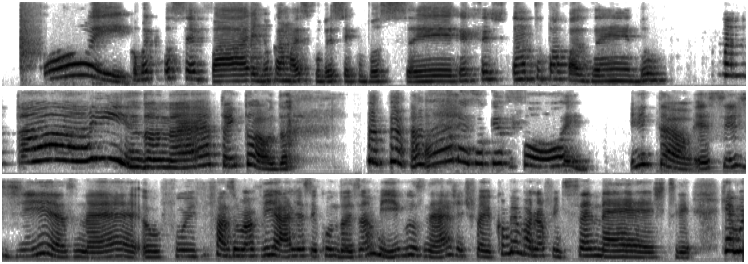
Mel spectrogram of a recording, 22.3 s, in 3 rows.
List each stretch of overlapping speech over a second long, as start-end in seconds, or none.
none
